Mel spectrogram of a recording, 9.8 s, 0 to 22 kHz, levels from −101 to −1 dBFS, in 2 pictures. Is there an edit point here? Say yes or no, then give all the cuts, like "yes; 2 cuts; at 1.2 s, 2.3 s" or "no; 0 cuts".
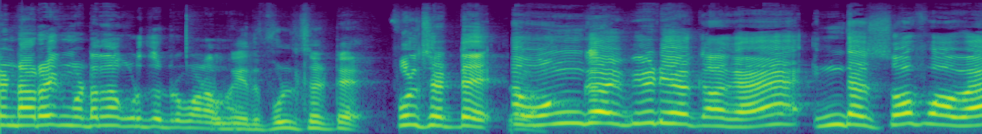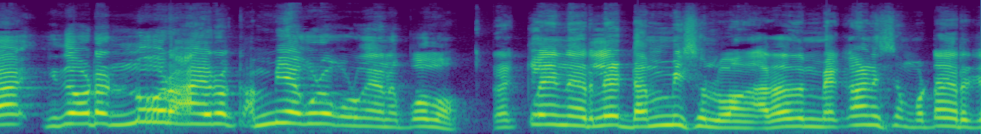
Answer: yes; 2 cuts; at 2.6 s, 7.4 s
